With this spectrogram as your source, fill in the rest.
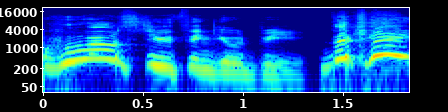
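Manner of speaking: full-on, very loud, swooping scream. Voicing a captive heard in a player's mind: screaming. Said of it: "It's kind of a scream".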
